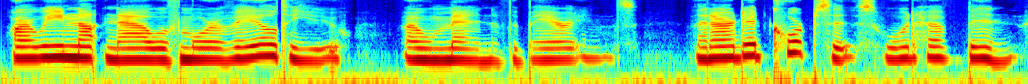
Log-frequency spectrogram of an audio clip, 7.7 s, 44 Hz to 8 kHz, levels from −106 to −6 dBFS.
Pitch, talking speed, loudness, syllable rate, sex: 215 Hz, 165 wpm, -15 LUFS, 3.8 syllables/s, female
